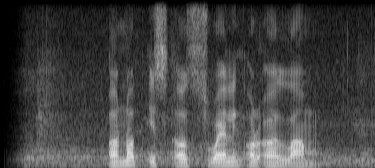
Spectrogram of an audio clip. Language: Javanese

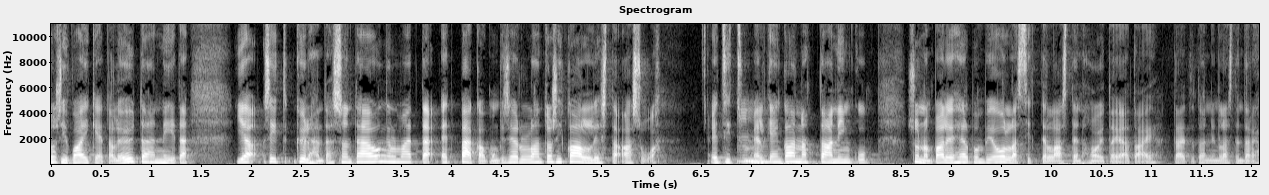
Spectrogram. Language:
Finnish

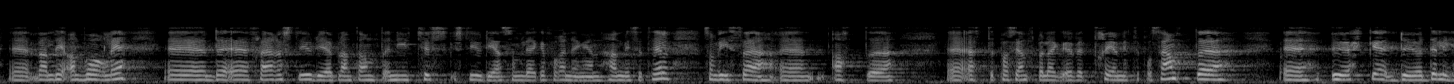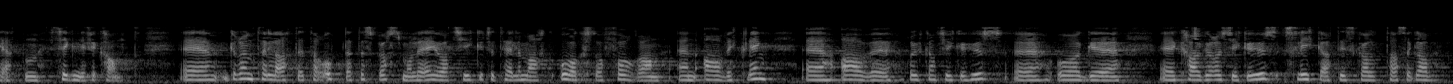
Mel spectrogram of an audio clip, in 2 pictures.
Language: Norwegian Nynorsk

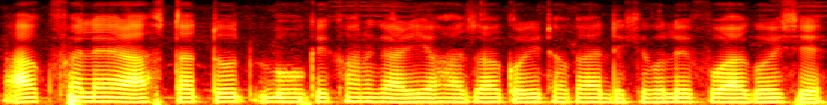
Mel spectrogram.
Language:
Assamese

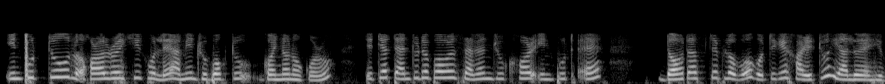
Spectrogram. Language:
Assamese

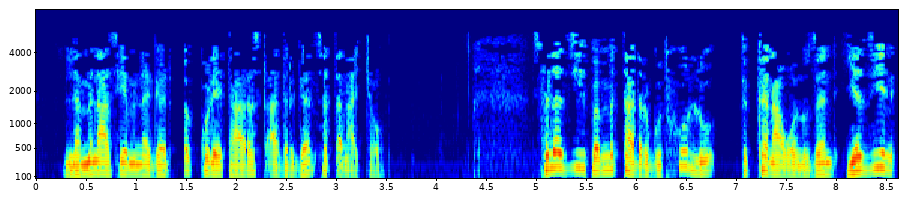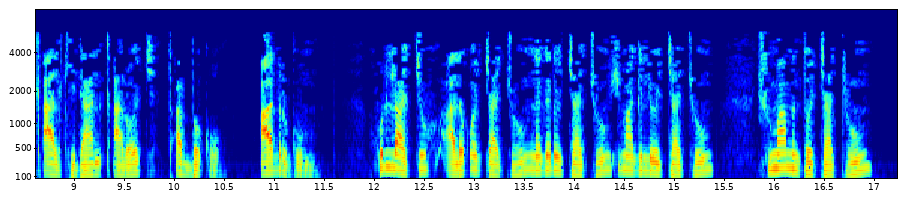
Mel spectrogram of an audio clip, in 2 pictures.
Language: Amharic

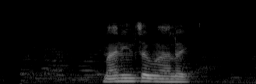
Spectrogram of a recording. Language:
Nepali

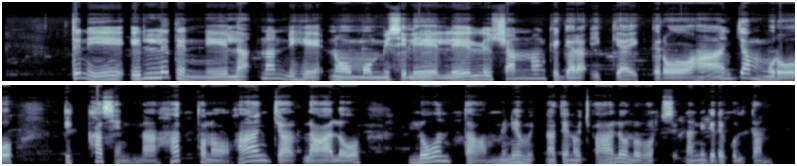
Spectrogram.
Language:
Sidamo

